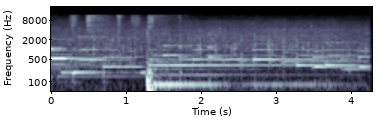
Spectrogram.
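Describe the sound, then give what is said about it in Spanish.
Rain falls on an autumn afternoon at home as a steady, even hiss throughout, with sustained low tones underneath and one dull thump early on. “¡Qué tranquila se está en casa! ¿Verdad que sí, Dina? Y sobre todo ahora, que está lloviendo.”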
